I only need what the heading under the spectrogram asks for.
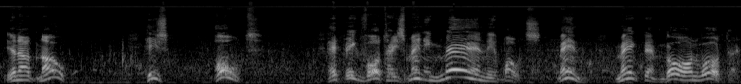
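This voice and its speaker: A man's voice: sits high, very animated, a little slow, bright, forceful tone, a little hiss or hum, exaggerated voice. A man playing a blunt, helpful seagull in a radio drama, speaking broken English in short squawks with a foreign accent. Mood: matter-of-fact.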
